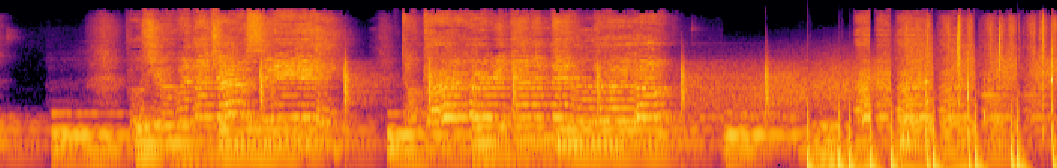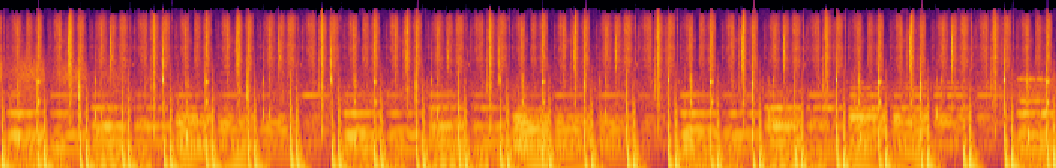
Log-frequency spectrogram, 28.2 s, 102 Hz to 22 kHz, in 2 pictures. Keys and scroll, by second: 6.3 space, 10.7 space, 12.8 ctrl+d, 13.6 Right, 13.7 BackSpace, 13.8 3, 14.0 Return, 18.3 Delete, 20.2-22.9 typing, 23.1 Escape, 26.5 Up.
